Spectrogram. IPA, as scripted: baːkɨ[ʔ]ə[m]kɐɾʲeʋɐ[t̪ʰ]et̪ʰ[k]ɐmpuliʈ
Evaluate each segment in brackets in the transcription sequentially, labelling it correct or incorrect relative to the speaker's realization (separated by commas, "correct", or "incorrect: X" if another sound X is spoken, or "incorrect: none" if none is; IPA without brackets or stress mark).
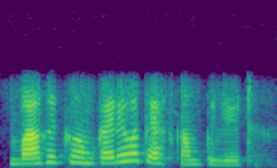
incorrect: k, correct, incorrect: t̪, correct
